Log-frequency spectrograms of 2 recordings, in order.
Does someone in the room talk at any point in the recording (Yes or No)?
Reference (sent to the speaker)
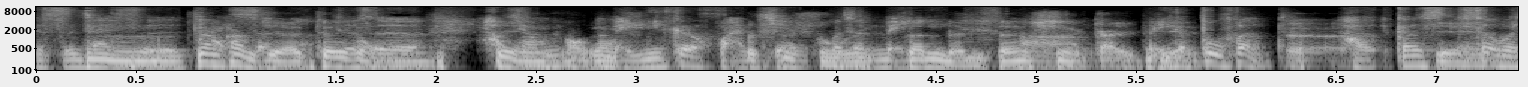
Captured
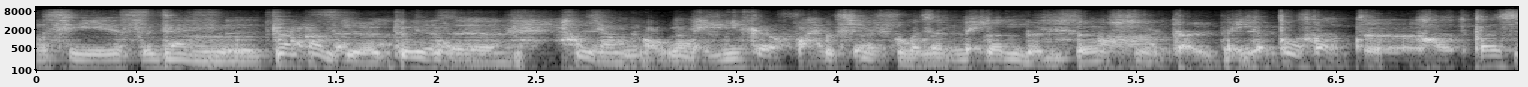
No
